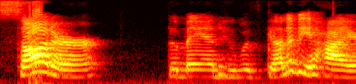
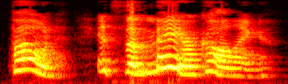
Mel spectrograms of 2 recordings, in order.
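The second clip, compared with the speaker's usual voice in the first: louder, higher announcing shout; urgent call; 4 semitones higher, 9 dB louder than usual. Retold or imitated. Someone rushing into the party with news, loud. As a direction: burst in with the news. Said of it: "runs into the room and goes".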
